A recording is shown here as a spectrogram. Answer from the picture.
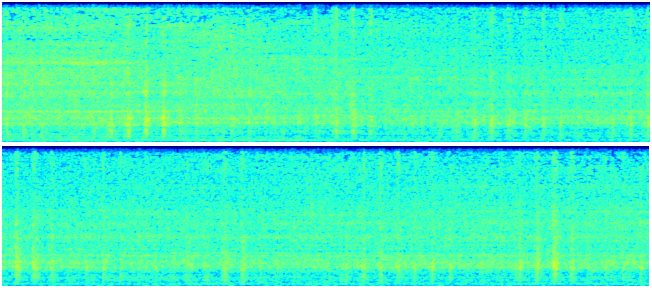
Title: Pentair Whisperflo still noisy after bearings replaced.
